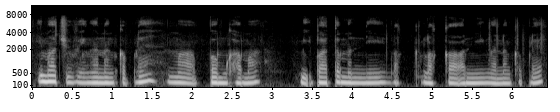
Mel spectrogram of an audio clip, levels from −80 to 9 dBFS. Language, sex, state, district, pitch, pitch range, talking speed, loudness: Wancho, female, Arunachal Pradesh, Longding, 175 Hz, 165-185 Hz, 170 wpm, -17 LUFS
